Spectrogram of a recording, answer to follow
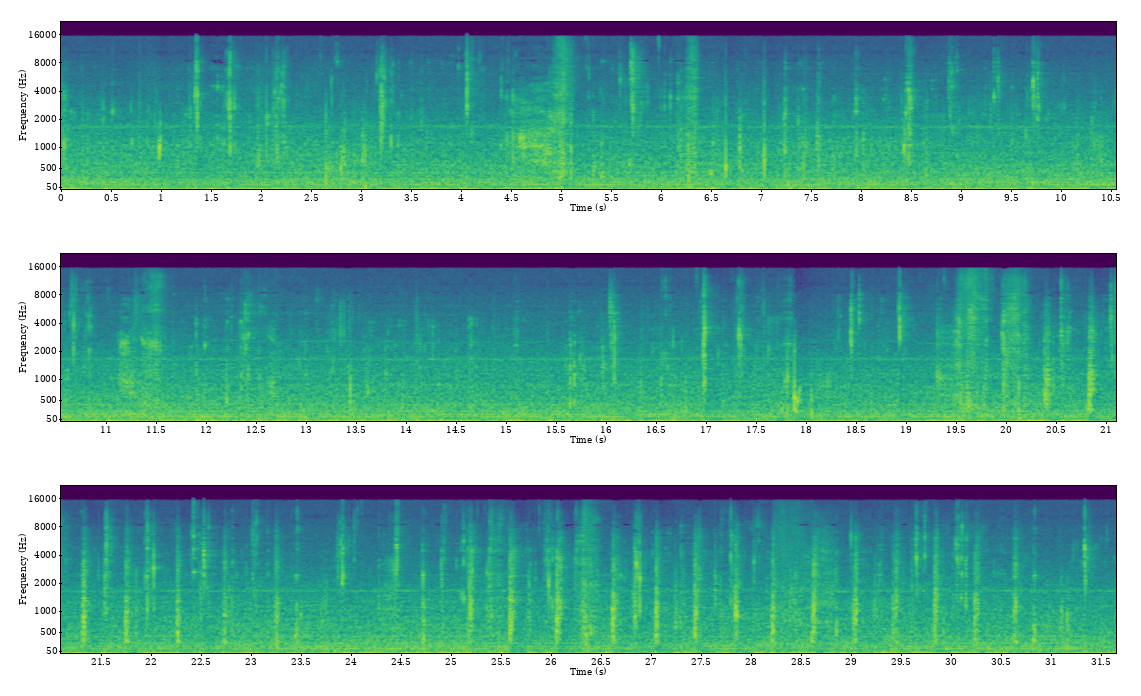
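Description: A person chewing and biting food close to a clip-on microphone, with many short mouth clicks throughout. A faint steady hum sits underneath.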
